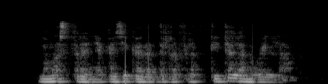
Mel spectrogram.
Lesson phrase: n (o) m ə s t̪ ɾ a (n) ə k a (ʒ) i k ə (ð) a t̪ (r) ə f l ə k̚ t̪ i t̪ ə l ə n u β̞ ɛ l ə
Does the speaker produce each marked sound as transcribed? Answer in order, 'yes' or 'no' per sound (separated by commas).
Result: yes, no, yes, yes, yes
